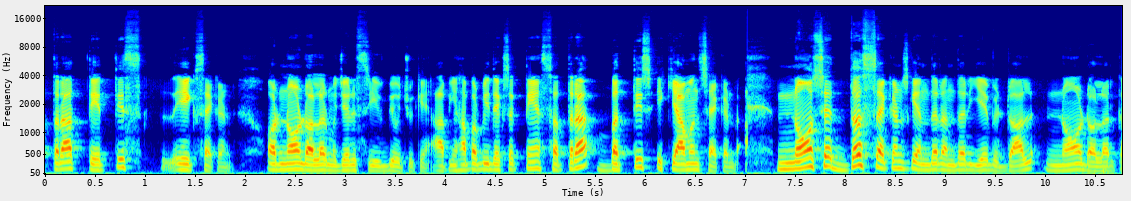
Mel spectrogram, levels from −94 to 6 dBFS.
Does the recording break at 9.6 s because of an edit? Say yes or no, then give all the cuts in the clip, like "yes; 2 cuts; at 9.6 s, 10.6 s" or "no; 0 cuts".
no; 1 cut; at 6.9 s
